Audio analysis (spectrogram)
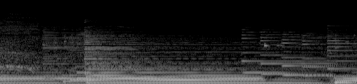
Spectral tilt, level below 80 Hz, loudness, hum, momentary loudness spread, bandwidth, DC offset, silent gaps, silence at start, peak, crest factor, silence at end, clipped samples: -8 dB/octave; -36 dBFS; -30 LUFS; none; 7 LU; 11.5 kHz; 0.6%; none; 0 s; -14 dBFS; 14 dB; 0 s; under 0.1%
